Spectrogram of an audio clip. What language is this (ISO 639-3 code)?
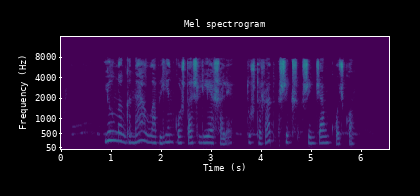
chm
